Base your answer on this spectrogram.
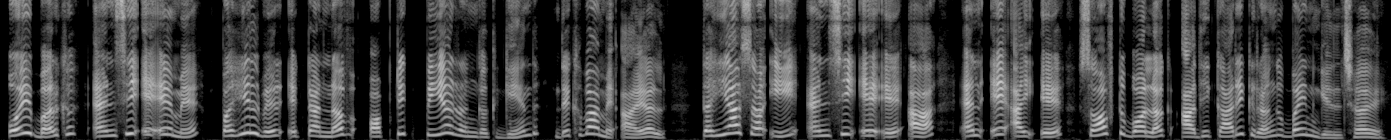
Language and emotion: Maithili, neutral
